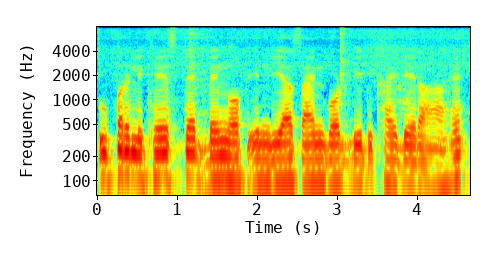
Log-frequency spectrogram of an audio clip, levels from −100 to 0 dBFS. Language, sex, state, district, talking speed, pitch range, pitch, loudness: Hindi, male, Arunachal Pradesh, Lower Dibang Valley, 165 wpm, 95-105 Hz, 95 Hz, -15 LUFS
